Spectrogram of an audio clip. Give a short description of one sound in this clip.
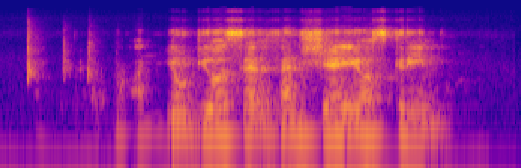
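A man speaks loudly and with animation through an online call.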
